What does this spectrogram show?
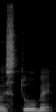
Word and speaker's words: estuve: tilde, but here yo estuve is very important because the how we pronounce the verb changes. Yo hablé is strong. Yo estuve, it is not.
